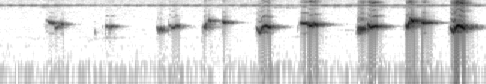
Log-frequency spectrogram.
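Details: Yellow-vented bulbuls in a chorus, singing vigorously. Short, warbled chirps start sparse and soft, then quicken and grow louder over three seconds.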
